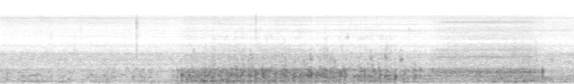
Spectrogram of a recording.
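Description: Scuba regulator exhaust: a loud rush of bubbling and gurgling starts about two seconds in, lasts about four and a half seconds and stops fairly sharply, over a quieter underwater rustle.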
